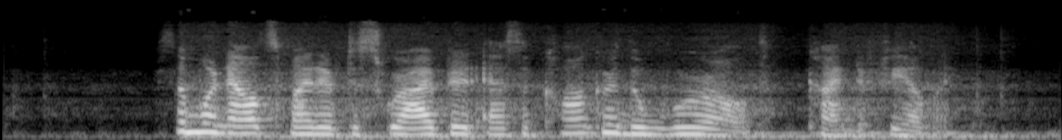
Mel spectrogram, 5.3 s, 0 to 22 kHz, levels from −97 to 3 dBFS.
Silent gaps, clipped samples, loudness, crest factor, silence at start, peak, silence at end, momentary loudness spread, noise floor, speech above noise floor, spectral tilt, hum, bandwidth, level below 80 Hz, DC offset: none; under 0.1%; -20 LUFS; 16 dB; 0.9 s; -4 dBFS; 0.25 s; 12 LU; -59 dBFS; 40 dB; -7.5 dB/octave; none; 9.4 kHz; -56 dBFS; under 0.1%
